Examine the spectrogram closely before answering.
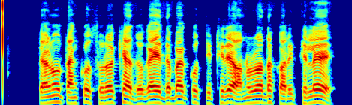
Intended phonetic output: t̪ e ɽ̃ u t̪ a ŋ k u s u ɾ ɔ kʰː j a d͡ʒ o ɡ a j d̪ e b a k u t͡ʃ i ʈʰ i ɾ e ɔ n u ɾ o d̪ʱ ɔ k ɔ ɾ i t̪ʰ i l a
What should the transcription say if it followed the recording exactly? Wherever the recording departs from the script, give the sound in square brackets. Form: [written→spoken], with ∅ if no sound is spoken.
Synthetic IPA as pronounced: t̪ e ɽ̃ u t̪ a ŋ k u s u ɾ ɔ kʰː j a d͡ʒ o ɡ a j d̪ e b a k u t͡ʃ i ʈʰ i ɾ e ɔ n u ɾ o d̪ʱ ɔ k ɔ ɾ i t̪ʰ i l [a→e]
